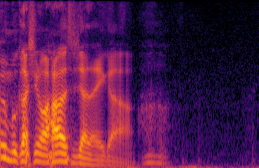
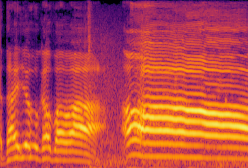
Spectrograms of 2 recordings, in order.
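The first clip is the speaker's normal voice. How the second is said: loud, drawn-out mock concern; slow yelled mock concern; slow shout; 4 semitones higher, 11 dB louder, much slower than usual. Real, not acted. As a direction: holler it slowly with mock worry. Mock concern as hag sinks.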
